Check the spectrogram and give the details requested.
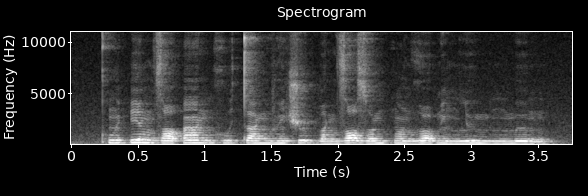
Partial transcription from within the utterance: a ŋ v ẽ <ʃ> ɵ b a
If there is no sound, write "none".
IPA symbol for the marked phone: ʃ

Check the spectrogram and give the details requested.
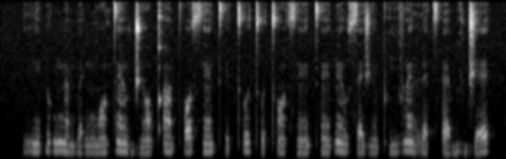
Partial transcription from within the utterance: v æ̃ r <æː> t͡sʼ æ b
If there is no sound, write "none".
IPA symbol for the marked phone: æ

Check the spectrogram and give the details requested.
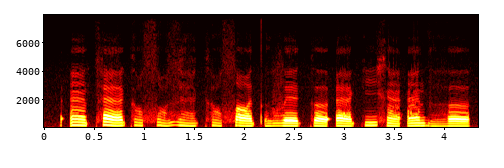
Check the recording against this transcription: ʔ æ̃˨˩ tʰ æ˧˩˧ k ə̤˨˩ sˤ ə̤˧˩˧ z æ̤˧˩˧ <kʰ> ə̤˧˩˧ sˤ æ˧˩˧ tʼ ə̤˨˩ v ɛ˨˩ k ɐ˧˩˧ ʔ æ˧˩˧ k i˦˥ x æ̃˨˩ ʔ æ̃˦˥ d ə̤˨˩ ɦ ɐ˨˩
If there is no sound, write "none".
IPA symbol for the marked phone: kʰ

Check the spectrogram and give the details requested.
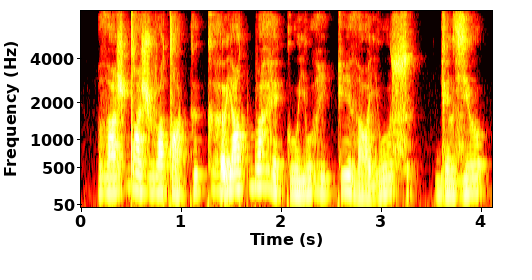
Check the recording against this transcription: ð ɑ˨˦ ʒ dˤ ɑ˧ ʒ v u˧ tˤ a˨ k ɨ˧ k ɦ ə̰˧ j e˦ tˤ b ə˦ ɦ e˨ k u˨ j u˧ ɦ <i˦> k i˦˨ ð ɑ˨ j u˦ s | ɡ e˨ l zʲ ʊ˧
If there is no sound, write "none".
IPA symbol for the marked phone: i˨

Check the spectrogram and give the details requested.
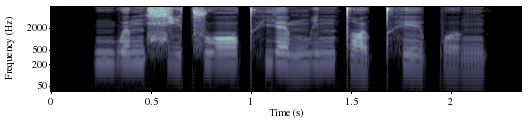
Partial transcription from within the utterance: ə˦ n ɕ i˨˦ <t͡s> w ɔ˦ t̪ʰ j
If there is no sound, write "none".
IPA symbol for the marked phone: t͡s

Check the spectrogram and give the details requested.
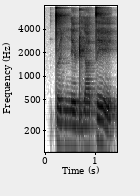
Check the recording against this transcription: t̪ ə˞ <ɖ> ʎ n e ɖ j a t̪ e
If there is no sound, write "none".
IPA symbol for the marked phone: none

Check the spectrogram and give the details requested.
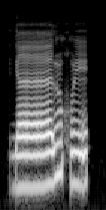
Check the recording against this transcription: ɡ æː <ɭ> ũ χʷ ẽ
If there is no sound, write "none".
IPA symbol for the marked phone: l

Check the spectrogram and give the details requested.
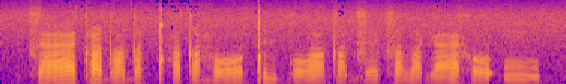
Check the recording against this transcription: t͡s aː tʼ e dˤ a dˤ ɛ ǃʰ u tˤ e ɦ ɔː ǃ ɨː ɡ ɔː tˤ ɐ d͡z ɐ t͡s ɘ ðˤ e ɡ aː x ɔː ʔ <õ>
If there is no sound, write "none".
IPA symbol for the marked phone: õ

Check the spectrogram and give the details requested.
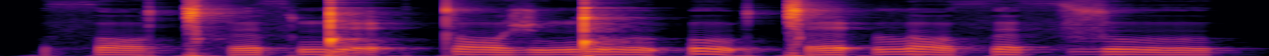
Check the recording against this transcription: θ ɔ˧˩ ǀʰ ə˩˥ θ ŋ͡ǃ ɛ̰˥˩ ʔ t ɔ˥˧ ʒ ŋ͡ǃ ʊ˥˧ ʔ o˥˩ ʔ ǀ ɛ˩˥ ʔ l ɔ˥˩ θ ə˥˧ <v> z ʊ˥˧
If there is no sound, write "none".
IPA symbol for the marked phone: θ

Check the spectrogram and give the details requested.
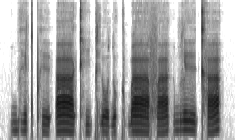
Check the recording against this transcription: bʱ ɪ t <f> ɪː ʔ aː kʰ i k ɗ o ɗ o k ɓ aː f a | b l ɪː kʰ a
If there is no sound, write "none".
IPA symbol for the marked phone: pʰ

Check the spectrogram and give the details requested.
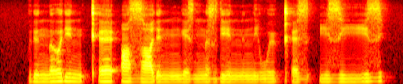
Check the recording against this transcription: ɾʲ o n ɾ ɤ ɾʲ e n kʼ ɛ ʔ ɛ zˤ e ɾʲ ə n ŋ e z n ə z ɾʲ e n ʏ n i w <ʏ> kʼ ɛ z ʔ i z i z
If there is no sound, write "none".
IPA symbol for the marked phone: ʏ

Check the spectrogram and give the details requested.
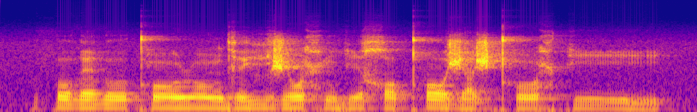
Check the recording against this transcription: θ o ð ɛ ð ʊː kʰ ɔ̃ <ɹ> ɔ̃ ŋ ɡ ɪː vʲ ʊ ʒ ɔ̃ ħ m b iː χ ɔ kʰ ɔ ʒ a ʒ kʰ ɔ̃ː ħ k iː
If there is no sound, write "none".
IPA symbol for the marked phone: ɹ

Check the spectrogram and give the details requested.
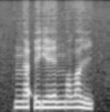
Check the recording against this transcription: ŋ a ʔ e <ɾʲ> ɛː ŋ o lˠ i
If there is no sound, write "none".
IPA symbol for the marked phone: ɾʲ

